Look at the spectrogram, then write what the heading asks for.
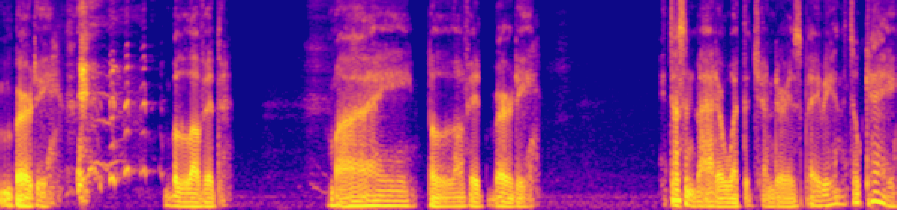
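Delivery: put-on deep voice, very low and soft. Prompted to use his deep voice, speaking to Birdie in a deep voice. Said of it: "deep voice of yours".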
